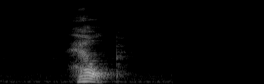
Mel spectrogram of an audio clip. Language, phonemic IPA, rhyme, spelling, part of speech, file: Dutch, /ɦɛlp/, -ɛlp, help, interjection / verb, Nl-help.ogg
- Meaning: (interjection) help!; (verb) inflection of helpen: 1. first-person singular present indicative 2. second-person singular present indicative 3. imperative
